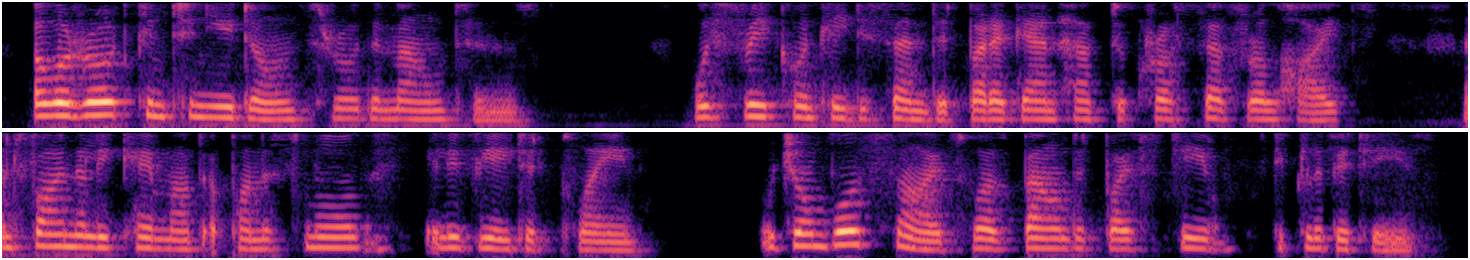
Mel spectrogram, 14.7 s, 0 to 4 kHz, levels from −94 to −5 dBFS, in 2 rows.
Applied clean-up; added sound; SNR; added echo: neural mask model Resemble Enhance denoiser.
